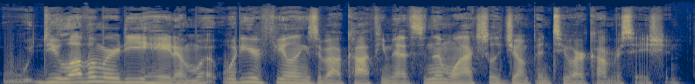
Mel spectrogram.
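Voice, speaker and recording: Brief: male podcast host, mid-pitched, easygoing, dry studio sound. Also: fast, no echo. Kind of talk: scripted intro then casual interview.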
